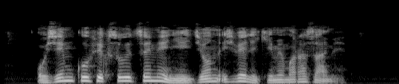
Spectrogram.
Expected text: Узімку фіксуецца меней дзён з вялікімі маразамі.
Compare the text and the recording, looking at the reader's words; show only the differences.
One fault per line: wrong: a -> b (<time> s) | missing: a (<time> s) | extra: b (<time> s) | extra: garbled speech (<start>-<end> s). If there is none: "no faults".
no faults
